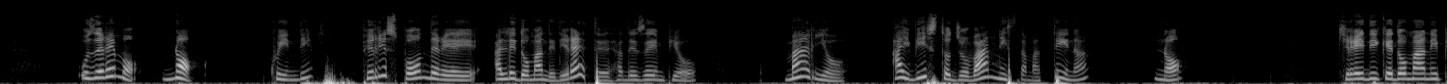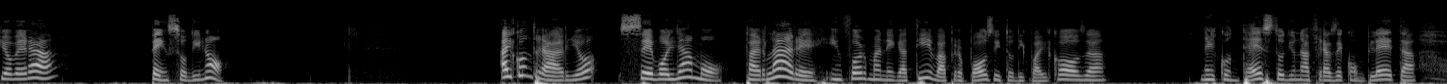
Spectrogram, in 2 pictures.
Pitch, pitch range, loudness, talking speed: 225 Hz, 200-270 Hz, -27 LUFS, 85 wpm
